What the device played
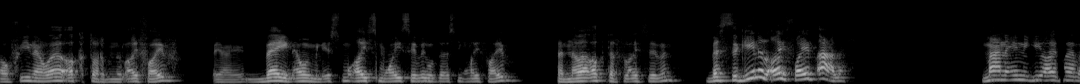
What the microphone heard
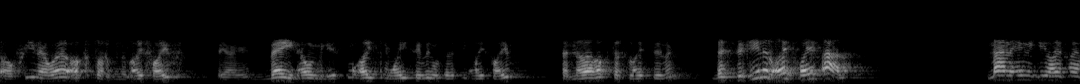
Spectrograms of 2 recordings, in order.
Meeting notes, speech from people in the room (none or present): none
